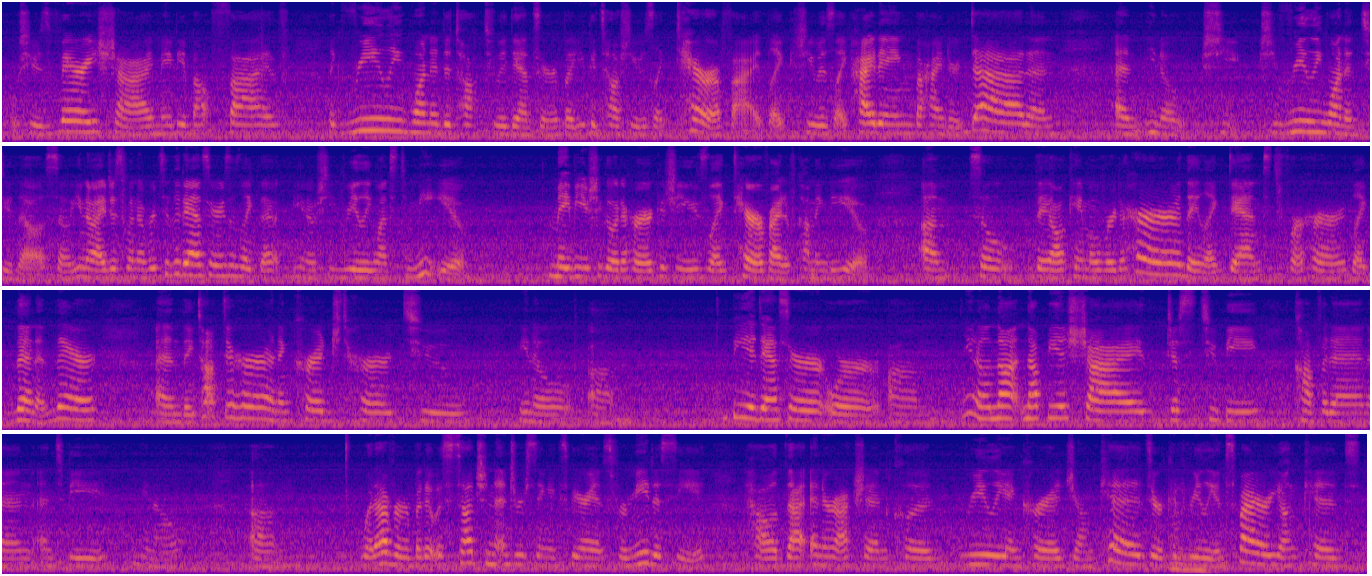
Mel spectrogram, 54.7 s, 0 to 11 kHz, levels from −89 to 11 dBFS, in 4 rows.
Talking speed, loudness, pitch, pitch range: 170 wpm, -29 LUFS, 210 Hz, 190-235 Hz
